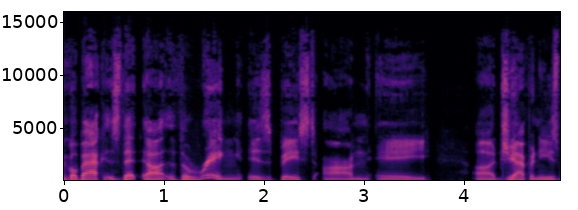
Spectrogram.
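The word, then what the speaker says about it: リング: think it translated to Ringu is what it's known as over here, but really in Japanese you wouldn't pronounce the U, it'd just be ring.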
